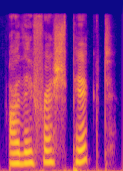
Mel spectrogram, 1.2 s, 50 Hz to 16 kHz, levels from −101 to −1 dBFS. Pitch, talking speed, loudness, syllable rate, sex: 235 Hz, 195 wpm, -15 LUFS, 6.1 syllables/s, female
